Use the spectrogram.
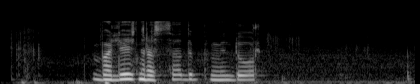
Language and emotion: Russian, neutral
